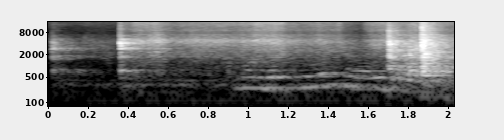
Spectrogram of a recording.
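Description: Plastic sheet rustling and crinkling as it is handled on the floor, with a louder crinkle near the end.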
